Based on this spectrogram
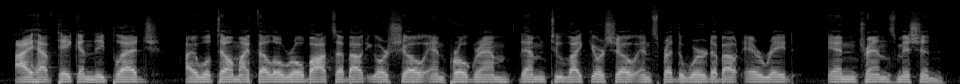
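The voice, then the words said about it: Robot voice. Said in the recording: “please read the following aloud in a robot voice”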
